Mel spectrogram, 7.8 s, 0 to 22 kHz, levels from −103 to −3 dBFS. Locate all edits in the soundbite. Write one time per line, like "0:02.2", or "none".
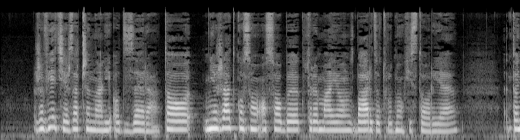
0:01.0
0:02.4
0:05.3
